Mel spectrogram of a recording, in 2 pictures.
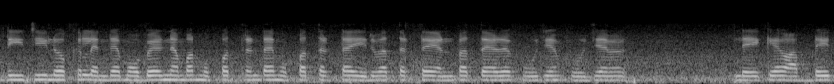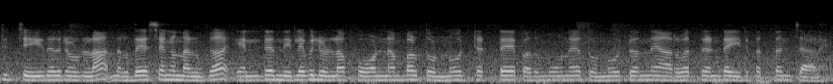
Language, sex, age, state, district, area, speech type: Malayalam, female, 45-60, Kerala, Kottayam, rural, read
